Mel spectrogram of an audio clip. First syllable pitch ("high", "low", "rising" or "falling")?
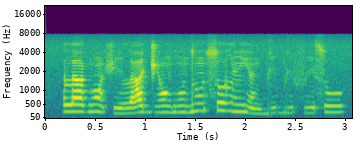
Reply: high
